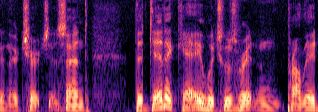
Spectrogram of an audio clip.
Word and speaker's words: Didache: Didache is spelled like the word didache, in a D-I-D-A-C-H-E. It's Didache.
